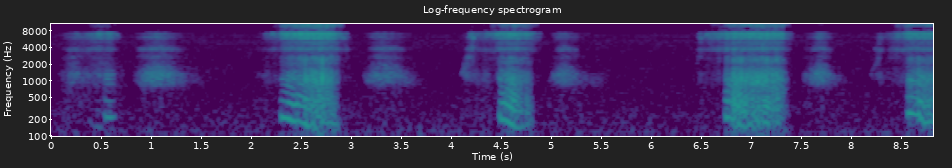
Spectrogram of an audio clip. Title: 너무 피곤해서 코고는 아기. #cutebaby #sleeping #snoring #tired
